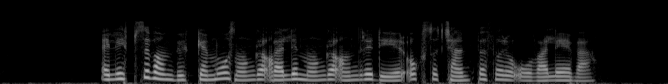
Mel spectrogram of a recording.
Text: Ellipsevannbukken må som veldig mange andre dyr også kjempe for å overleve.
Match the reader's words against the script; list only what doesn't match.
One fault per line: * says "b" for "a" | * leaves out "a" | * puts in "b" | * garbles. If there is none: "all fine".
* says "mange" for "som"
